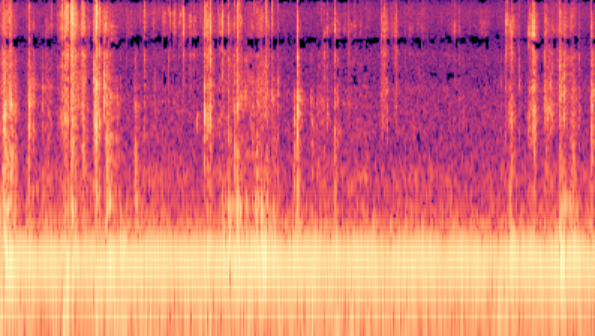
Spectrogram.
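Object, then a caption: Bar of soap. A metal blade shaves and scrapes flakes off a solid, dry, pale pink bar of soap held in the palm. Sharp, bright crunching and crackling scrapes come in scattered bursts over a steady low hum, with a few louder crisp snaps near the start.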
